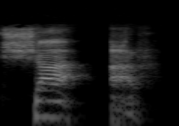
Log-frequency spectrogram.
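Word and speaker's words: שער: Y sha'ar, con el acento aquí.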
